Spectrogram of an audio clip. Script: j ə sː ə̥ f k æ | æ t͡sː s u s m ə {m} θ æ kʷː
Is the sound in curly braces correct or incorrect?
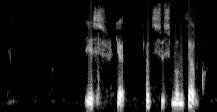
correct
